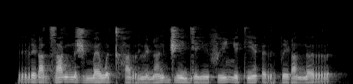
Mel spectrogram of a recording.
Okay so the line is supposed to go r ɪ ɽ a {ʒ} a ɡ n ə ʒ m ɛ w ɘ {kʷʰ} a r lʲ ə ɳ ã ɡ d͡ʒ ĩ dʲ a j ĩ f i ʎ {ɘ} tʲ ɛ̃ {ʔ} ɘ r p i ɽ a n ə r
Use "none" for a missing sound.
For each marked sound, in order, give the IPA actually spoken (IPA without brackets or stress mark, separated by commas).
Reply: d͡z, kʰ, ɘ, ʔ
